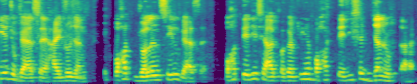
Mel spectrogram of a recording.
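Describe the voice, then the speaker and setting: A man's voice: on the high side, a little hiss or hum, low-quality recording. A male chemistry teacher, giving a classroom lecture and asking and answering his own questions as he explains step by step.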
